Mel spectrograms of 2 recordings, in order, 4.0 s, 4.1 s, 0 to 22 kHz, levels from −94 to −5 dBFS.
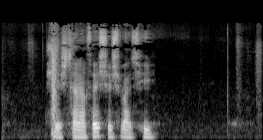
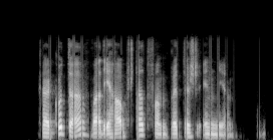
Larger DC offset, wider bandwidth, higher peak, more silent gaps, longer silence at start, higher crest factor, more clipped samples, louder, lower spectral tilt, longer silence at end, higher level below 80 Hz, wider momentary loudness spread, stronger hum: neither; first, 11.5 kHz vs 7.4 kHz; second, -4 dBFS vs 0 dBFS; second, none vs 3.73-3.83 s; about the same, 0.7 s vs 0.65 s; about the same, 20 dB vs 20 dB; neither; about the same, -21 LUFS vs -20 LUFS; second, -3.5 dB/octave vs -6.5 dB/octave; about the same, 0.05 s vs 0.15 s; about the same, -48 dBFS vs -52 dBFS; about the same, 9 LU vs 8 LU; neither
